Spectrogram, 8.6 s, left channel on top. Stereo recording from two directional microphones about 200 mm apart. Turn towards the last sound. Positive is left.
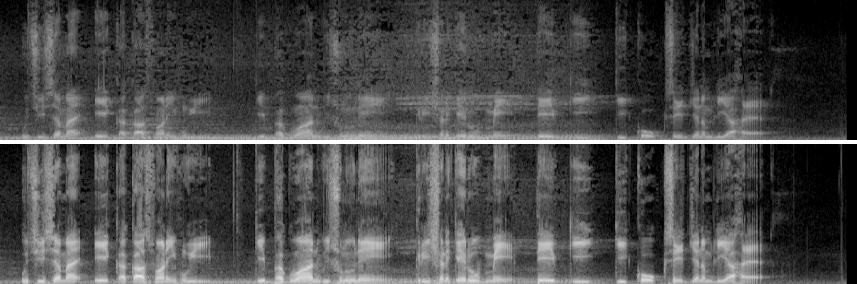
turn(degrees=-45)  # may be behind; listen again after turning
